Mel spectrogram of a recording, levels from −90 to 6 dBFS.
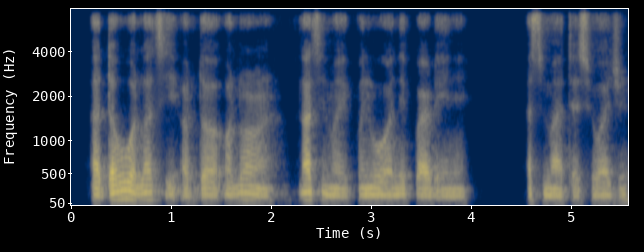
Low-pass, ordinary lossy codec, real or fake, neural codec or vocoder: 7.2 kHz; none; fake; codec, 24 kHz, 0.5 kbps, DualCodec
